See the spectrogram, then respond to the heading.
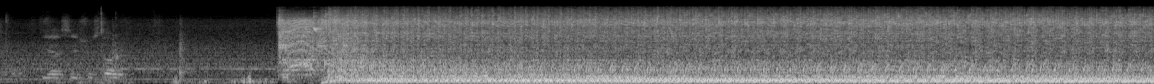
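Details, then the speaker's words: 2001 Chevy Suburban, first start-up after cylinder head rebuild and reinstall, exhaust not yet refitted: engine cranks briefly, catches and settles into a steady, even idle with no knocks or ticks; sounds tight and healthy, slight smoke from oil on bolts. "you shove right off it sound pretty tight not too shabby for old Chevy fire"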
